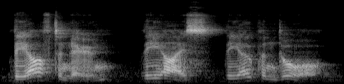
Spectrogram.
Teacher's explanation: we pronounce the with the long EE sound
